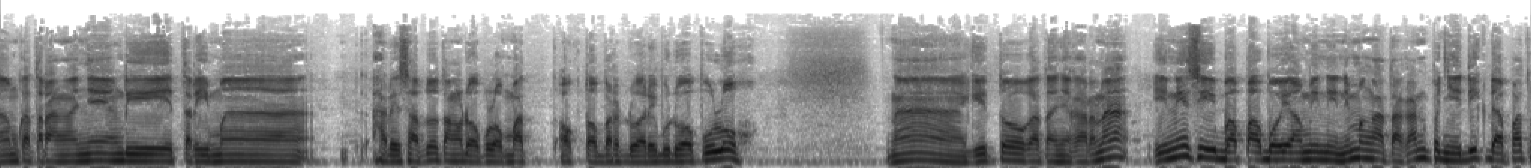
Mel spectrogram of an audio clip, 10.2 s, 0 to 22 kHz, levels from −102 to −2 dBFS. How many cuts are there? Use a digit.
1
